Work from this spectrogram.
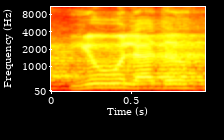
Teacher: لم یلد، دال حروف قلقلہ میں سے ہے، یہاں بھی آواز مخرج سے ٹکرائے گی، لم یلد ولم یولد، واو سے پہلے پیش ہے ایک الف کے برابر، اسے کھینچ کر پڑھا جائے گا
